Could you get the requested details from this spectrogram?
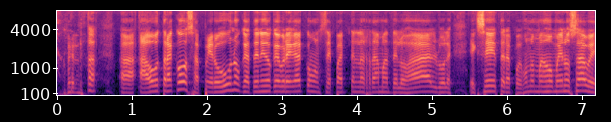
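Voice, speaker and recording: At a fairly quick pace, a bright, sharp tone comes through dry and close with no echo. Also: man, high pitch for a man. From Puerto Rico. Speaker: radio host. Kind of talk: radio interview. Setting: hotel lobby remote broadcast.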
